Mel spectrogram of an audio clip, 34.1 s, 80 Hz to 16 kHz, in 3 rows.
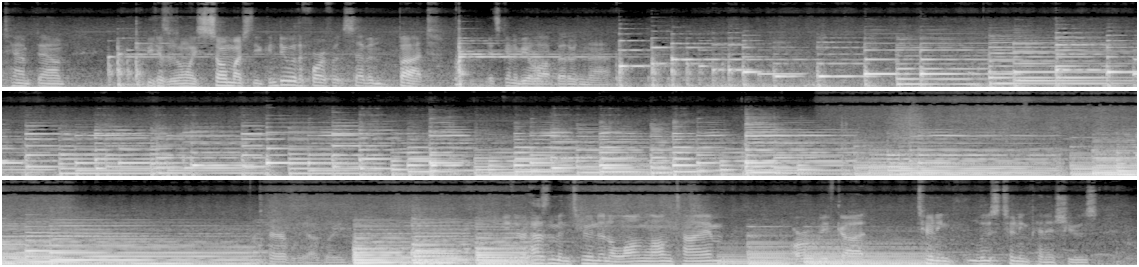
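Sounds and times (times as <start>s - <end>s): piano playing: 1.0s - 2.7s, 4.5s - 32.7s.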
